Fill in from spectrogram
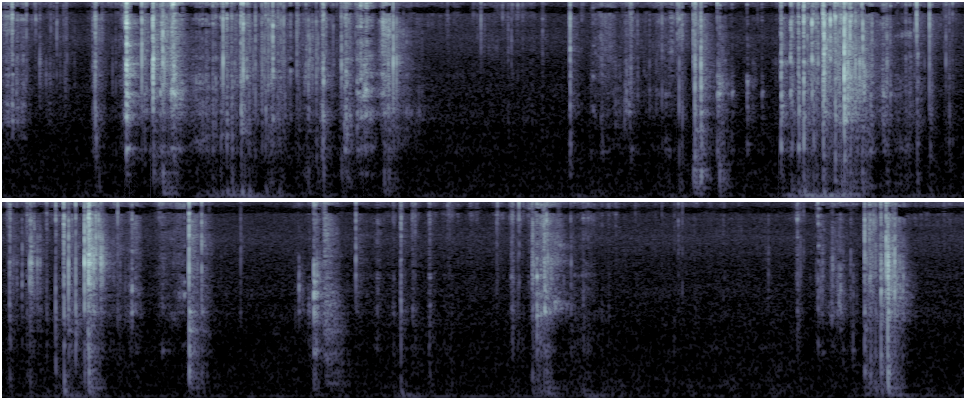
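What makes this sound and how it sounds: A solid green rectangular bar of soap, held in the hand, is shaved with a metal utility knife blade, sending green curls falling away. Quiet, bright, crisp scraping strokes come in short bursts separated by near-silent pauses.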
